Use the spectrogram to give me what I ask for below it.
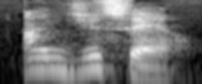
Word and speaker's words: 앉으세요: it comes out anta, but then when it comes in front of another vowel, you end up pronouncing the J sound at the end. It comes out 앉으세요.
